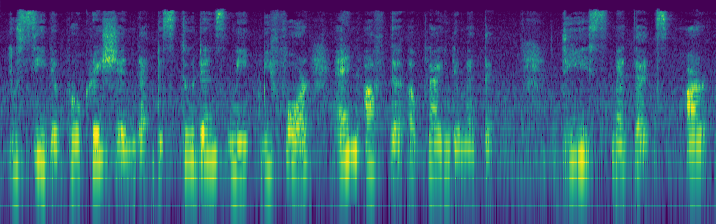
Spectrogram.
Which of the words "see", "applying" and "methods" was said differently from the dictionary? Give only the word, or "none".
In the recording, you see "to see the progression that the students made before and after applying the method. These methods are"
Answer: methods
